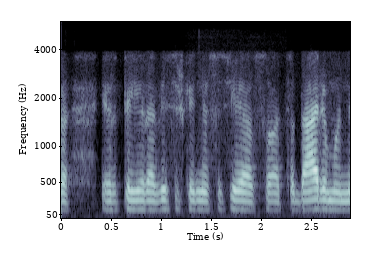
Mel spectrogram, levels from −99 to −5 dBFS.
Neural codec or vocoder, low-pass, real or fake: none; 5.4 kHz; real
